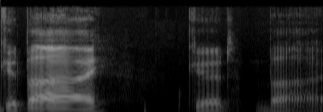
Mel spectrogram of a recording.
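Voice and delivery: horror voice. Saying goodbye while practicing a voice: horror voice. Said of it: "I'm practicing my horror voice".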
